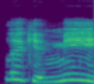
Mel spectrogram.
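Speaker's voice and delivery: high, loud show-off call; proud shout. A narrator's reading. Squirrel swinging along on new crutches, proud shout. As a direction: shout for everyone's attention. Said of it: "he shouted".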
